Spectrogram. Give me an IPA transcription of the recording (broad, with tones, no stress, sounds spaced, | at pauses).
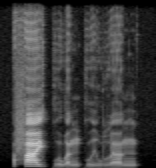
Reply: f aː˥ j kʷ ɐ˨ w ɐ˨˥ ŋ kʷ iː˨˩ w l ɐ˧ ŋ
